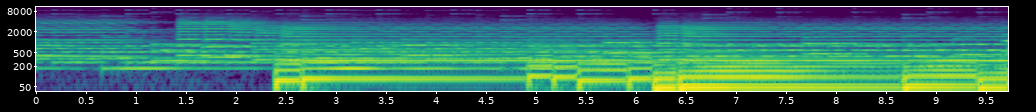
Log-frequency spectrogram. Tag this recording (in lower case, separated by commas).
music, theme music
